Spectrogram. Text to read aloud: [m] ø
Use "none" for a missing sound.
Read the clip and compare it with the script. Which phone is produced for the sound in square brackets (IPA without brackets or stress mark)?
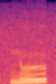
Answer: n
